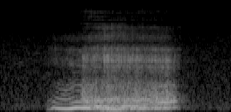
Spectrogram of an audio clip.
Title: Twinners snoring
